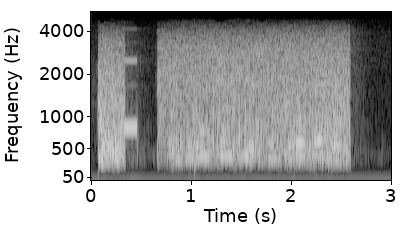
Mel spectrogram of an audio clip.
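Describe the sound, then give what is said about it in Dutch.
A faint, garbled radio transmission from a handheld portable radio outdoors, nearly lost under a loud wash of band-limited static, with a brief gap and a short tone near the start before the hiss resumes and cuts off. “Oeh, die gaat moeilijk, hè? Kom nog eens weer. Wel wat in de ruis, maar ik ga je eruit vissen.”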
